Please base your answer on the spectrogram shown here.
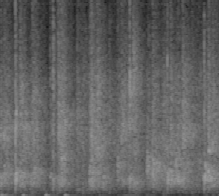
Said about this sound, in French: Acclamation pour le roi des rois. Amen.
